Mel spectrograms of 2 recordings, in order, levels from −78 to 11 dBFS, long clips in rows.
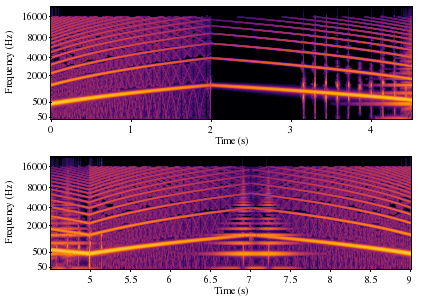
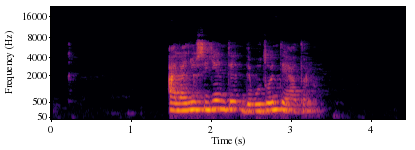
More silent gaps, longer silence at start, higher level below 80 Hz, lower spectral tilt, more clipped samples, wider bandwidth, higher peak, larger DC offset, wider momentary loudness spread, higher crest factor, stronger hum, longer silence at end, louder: neither; second, 0 s vs 1.5 s; first, -48 dBFS vs -62 dBFS; second, 0.5 dB/octave vs -4 dB/octave; first, 0.8% vs under 0.1%; first, 17 kHz vs 7.6 kHz; about the same, 0 dBFS vs -2 dBFS; neither; second, 9 LU vs 16 LU; second, 6 dB vs 16 dB; neither; second, 0 s vs 1.1 s; first, -6 LUFS vs -15 LUFS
